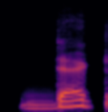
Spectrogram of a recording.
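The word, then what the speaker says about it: debt: तो जनाब डाउबट में नहीं बोलना, हमने इसको डाउट बोलना है, डेट बोलना है, डेब्ट नहीं बोलना।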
